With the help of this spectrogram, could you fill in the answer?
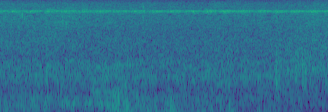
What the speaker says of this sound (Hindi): हल्की फुल्की बूंदाबांदी भी हो रही है, और तूफ़ान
